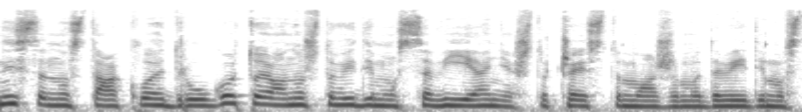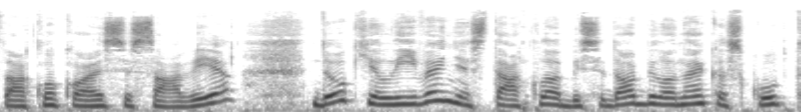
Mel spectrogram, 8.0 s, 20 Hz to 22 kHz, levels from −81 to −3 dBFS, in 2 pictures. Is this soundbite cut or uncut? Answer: uncut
